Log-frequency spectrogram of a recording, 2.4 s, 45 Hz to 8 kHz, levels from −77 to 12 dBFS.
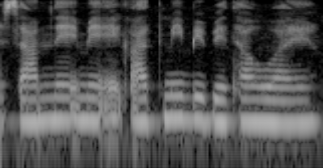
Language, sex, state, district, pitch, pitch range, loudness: Hindi, female, Arunachal Pradesh, Lower Dibang Valley, 190 Hz, 185-195 Hz, -20 LUFS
